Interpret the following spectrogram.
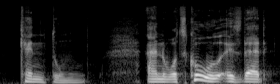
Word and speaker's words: centum: And then the C was a K, and so it would be pronounced kentum, kentum.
